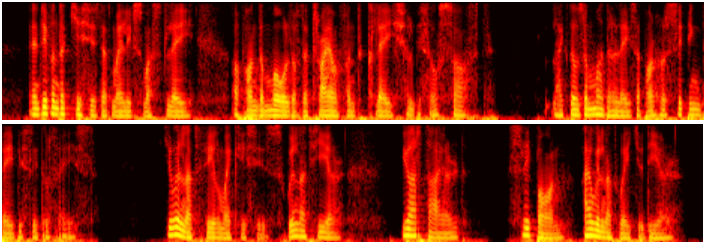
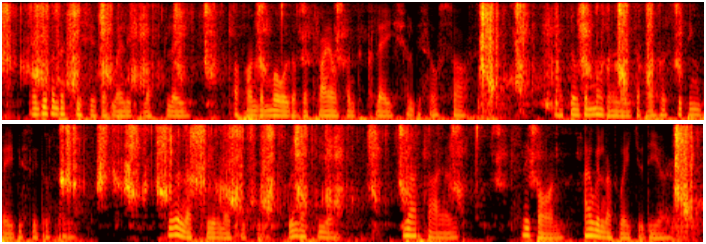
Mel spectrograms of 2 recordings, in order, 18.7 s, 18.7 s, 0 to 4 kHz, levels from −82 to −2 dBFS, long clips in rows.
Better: first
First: none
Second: background sound (Chewing, mastication); 4 dB above the speech

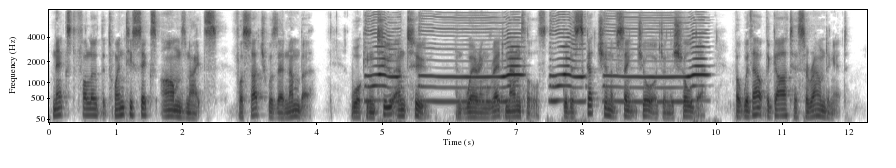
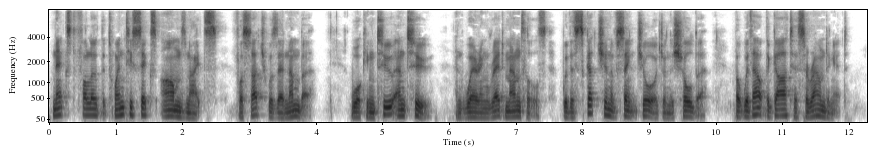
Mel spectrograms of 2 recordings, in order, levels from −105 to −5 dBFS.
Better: second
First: background sound (Harmonica); 2 dB above the speech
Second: none

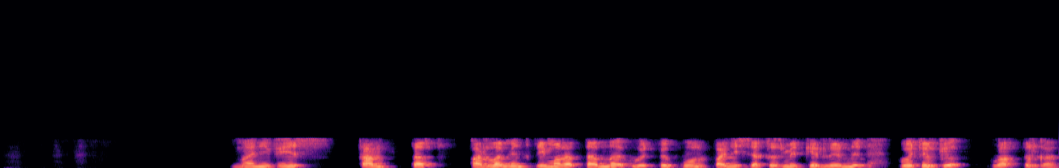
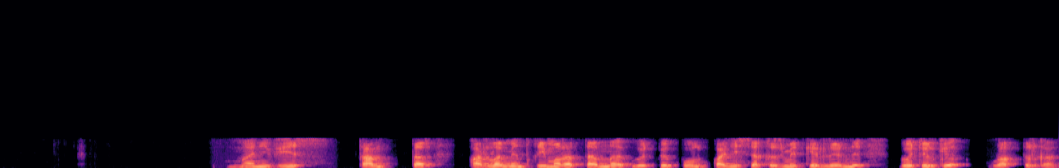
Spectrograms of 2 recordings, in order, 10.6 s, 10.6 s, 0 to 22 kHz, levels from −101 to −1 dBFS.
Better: second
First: noise reduction (neural mask model Resemble Enhance denoiser)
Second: none

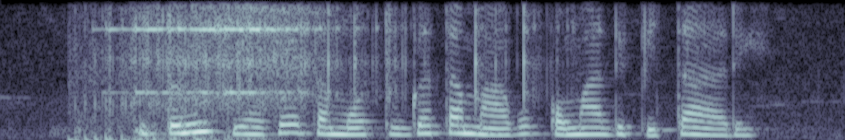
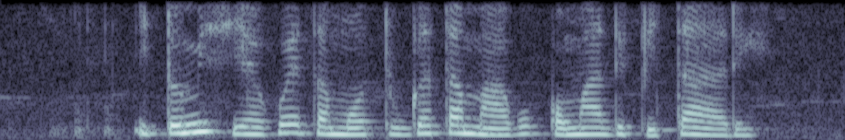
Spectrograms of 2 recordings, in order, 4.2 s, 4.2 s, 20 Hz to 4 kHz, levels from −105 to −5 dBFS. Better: second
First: background sound (Glass); 5 dB below the speech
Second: none

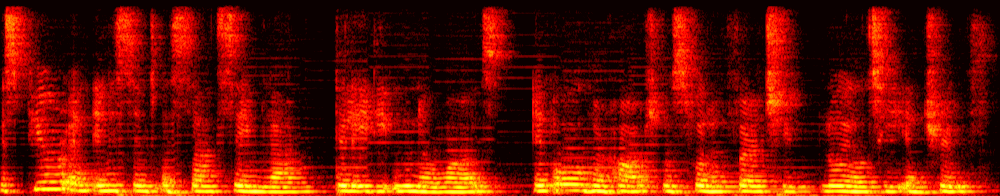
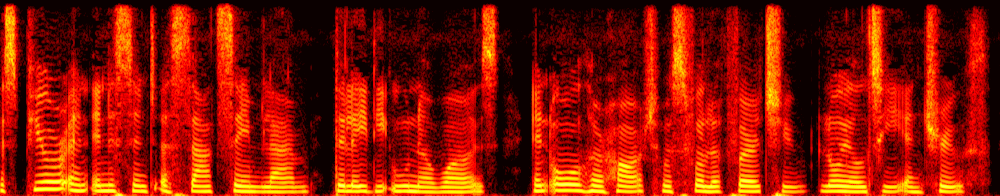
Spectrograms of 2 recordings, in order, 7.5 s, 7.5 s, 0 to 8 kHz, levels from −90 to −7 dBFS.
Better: second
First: noise reduction (neural separator model SepFormer DNS4)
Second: none

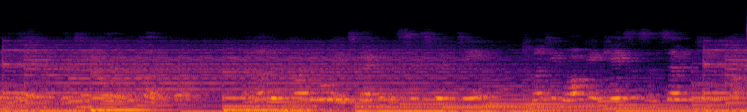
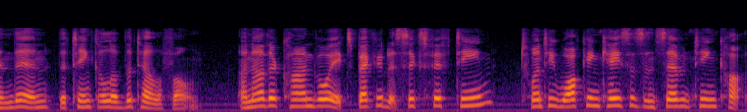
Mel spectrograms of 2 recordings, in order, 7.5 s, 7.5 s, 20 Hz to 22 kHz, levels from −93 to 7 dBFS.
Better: second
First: background sound (Piano); 3 dB above the speech // room echo; dies away in 0.7 s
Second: none

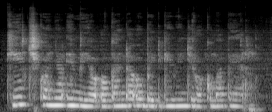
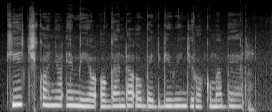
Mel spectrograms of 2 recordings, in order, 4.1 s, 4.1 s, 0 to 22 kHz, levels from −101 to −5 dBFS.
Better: second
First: room echo; dies away in 0.2 s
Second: none

